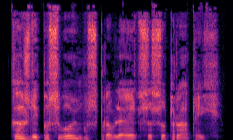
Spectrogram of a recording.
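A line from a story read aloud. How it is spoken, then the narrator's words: Quiet reply. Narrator (Russian): тихо ответила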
